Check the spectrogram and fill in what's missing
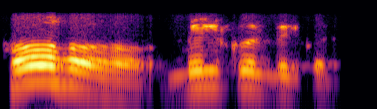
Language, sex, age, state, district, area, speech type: Marathi, male, 45-60, Maharashtra, Osmanabad, rural, conversation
